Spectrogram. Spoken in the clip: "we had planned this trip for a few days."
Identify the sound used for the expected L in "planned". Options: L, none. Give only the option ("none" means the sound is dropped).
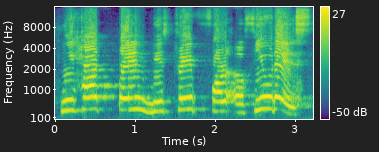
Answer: none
